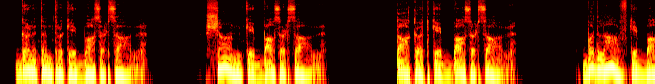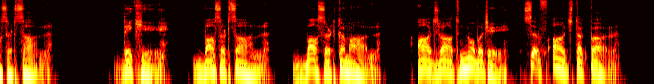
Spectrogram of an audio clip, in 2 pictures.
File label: Hindi, male voice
